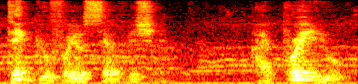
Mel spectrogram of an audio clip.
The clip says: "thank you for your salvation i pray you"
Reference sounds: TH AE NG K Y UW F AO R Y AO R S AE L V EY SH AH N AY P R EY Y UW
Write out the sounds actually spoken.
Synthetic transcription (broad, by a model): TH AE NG K Y UW F AO R Y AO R S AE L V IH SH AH IH P R EY Y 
